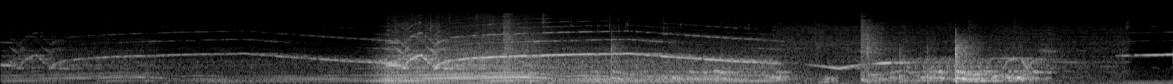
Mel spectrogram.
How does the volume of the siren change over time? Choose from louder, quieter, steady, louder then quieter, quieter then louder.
louder then quieter.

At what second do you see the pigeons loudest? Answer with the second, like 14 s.
10 s.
